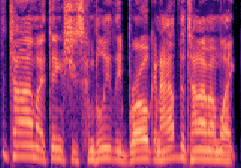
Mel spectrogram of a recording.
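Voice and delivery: ordinary talk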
